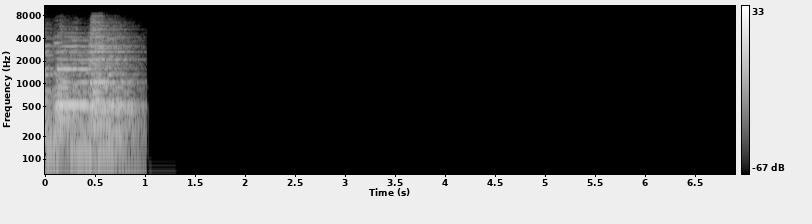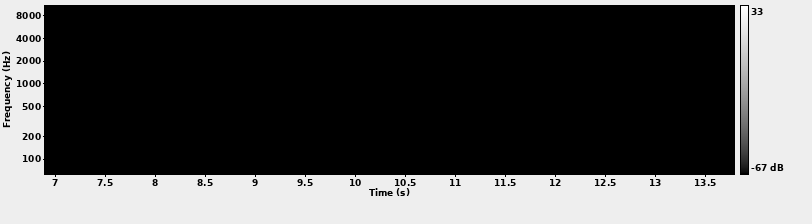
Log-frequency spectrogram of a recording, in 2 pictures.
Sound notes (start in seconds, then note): 2.0 silence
